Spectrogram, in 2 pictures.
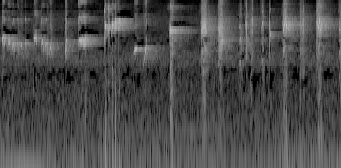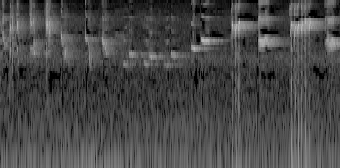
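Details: Brown-throated sunbird, called kolibri ninja, in a tutor recording for cage birds: energetic, fast chatter of high twittering notes, slurred whistles and a descending series of short sweet notes near the middle, with loud sharp chips.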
